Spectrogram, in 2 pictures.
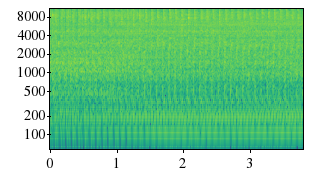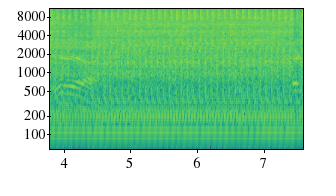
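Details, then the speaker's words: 2018 Polaris Sportsman ACE 570 single after rebuild following mud flooding, first start: loud, steady fast thumping with even low hum, no knocks; sounds healthy, a little moisture still in there. "sounds pretty good. Little bit of moisture still in there. That's good."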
